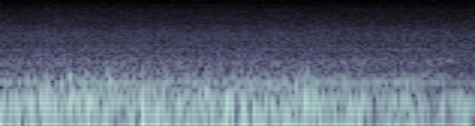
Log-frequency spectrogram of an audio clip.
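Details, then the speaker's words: GE refrigerator with a cold freezer but warm fridge section, plugged back in after repair with panel refitted: steady low hum with a constant mid tone, no clicking or rattling; running normally, problem solved. "definitely running now that solved it"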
